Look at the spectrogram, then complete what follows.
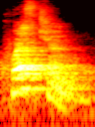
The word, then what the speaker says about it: question: 그러면 강세가 여기서 가지 못하고 에로 가고 순서에 덜어 발음을 해야 되기 때문에 이 소리가 쾌의 느낌보다는 구에의 느낌이 강해져요. 구에의 느낌이 강해져서 단어를 발음을 해보면 quest. 자, 발음 단어입니다. question.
